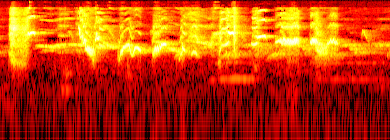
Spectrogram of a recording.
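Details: Oriental magpie-robin (kacer) singing a rapid, long, insistent lure song for silent magpie-robins: a tight run of bright whistled upslurs and warbling notes, with a few rough chatters.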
